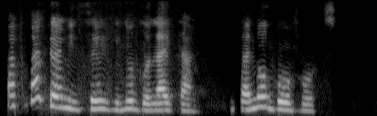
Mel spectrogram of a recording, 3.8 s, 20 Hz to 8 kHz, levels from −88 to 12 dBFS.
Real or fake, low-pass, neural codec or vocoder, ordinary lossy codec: fake; none; codec, 16 kHz, 2 kbps, FreqCodec, smaller model; none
